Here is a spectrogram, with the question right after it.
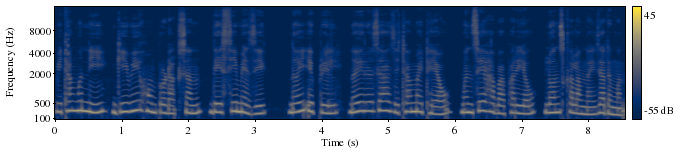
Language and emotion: Bodo, neutral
